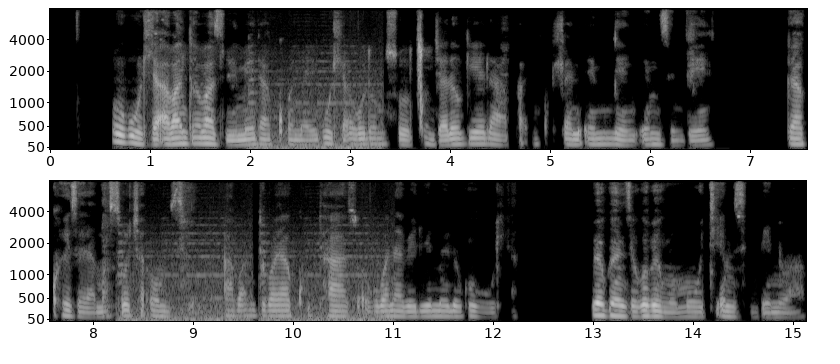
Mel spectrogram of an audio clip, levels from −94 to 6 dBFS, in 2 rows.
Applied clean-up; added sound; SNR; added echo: none; Vehicle horn, car horn, honking; 11 dB; none.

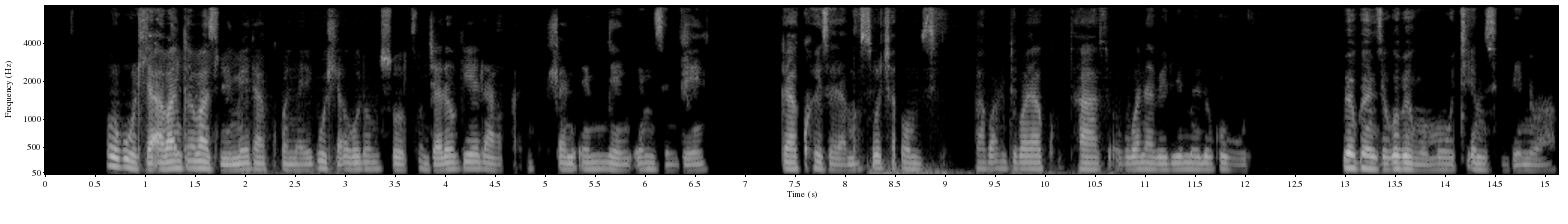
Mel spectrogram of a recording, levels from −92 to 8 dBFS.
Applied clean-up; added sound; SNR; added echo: neural mask model DeepFilterNet 3.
